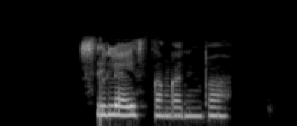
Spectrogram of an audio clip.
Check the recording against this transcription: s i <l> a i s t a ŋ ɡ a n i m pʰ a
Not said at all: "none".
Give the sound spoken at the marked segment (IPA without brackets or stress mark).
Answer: l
